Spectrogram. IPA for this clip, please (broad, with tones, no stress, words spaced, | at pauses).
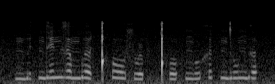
mbe˨˦tnde˦˥nzə˥˧mbəː˥˩ ǃʰo˥˧sʷə˞˨fǃʰo˨˦x ŋu˨˦xə˥˧tnduː˦˥ŋɡə˥˧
